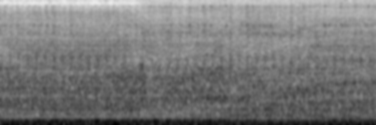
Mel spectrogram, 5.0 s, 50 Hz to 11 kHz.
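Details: Ford 9N tractor: a low, even idle chugging steadily with no stumbles or missed beats, running smoothly, normal.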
